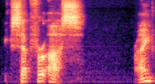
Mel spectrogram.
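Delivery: ordinary talk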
